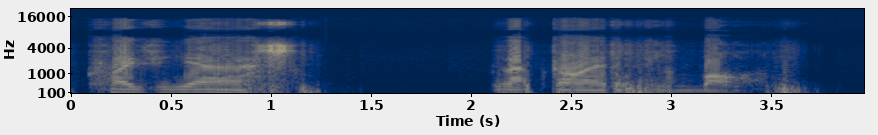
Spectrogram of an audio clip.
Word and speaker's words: Le Mans: Le Mans. That's how they say it. Le Mans. Not Le Mans. You've got a Pontiac Le Mans, call it a Pontiac Le Mans. If you come here, call it Le Mans.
